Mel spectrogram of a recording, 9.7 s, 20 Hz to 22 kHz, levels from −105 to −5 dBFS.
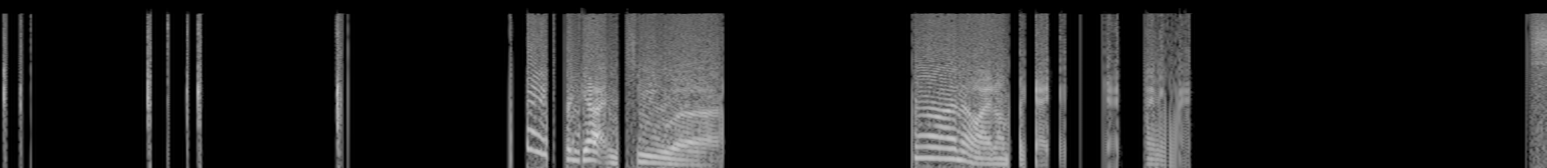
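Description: Grainy, signal-following distortion runs through the whole clip, most likely from low bit depth without dither. The roughness rises and falls with the sound, turns quiet passages harsh and sputtery, and sits only around 10 dB below the signal, which fits rounding to about 4 bits. A dithered reduction would instead leave a steady, even hiss that stays put regardless of the sound, and fades would not collapse into crackling steps.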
